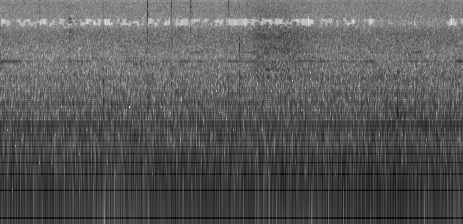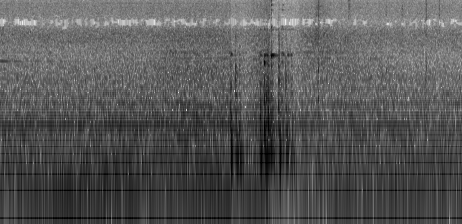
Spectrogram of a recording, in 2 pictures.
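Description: Steady low machine hum in the background. About nine seconds in comes a brief cluster of metal clinks and knocks as a wire hook and an aluminum casting are handled in a tub of paint stripper.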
